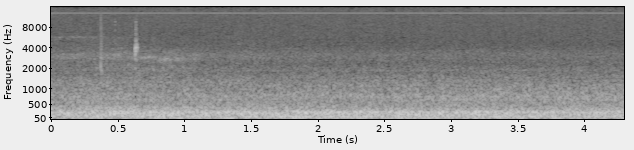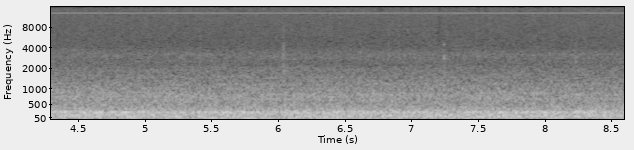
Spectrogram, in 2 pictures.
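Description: Steady low road and engine rumble of a car driving at motorway speed, heard from inside the cabin.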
